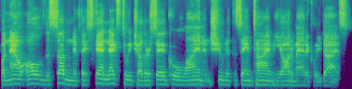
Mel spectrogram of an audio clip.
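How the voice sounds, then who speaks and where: A man's voice: medium pitch, steady tone, moderate pace, bright, forceful tone. Sarcastic male podcast co-host. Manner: sarcastic, profane, mocking. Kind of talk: casual chat.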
